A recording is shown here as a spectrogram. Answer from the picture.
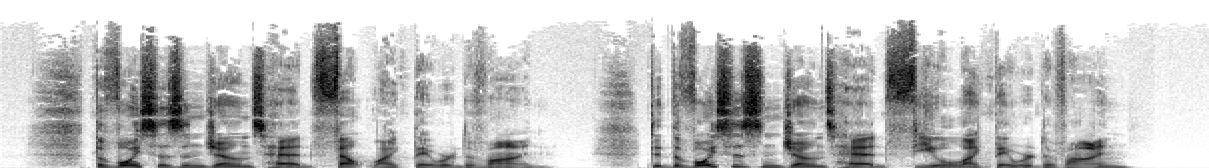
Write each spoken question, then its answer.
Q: Did the voices in Joan's head feel like they were divine?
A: Yes, the voices in Joan's head felt like they were divine.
